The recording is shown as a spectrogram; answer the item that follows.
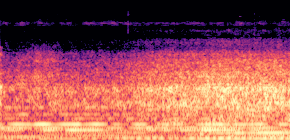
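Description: A steady droning hum made of several sustained low tones, with no clear beat.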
